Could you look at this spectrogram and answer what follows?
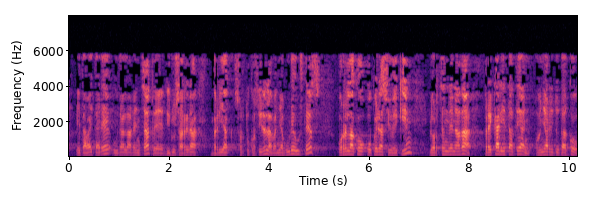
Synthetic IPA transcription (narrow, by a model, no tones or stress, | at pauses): e̞t̪aβajt̪aeɾe̞ʔuðalaɾe̞nt͡sat̪d̪iɾusare̞ɾa | βe̞riakso̞ɾt̪uko̞siɾe̞laβaɲaɣ̞uɾe̞ust̪e̞s | o̞re̞lako̞ʔope̞ɾasio̞e̞kin | lo̞ɾt͡se̞nd̪e̞nað̞apɾe̞kaɾie̞t̪at̪e̞ano̞ɲarit̪ut̪ako̞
